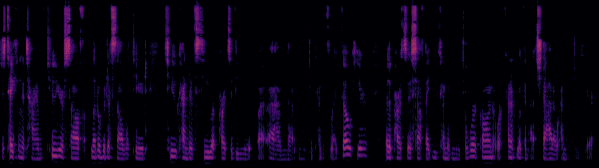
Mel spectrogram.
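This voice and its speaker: A man's voice: fairly low pitch, steady tone, fairly quick, dark tone, husky, rough recording. A man giving a casual tarot reading into a wearable mic, talking in a loose, rambling way with lots of ums and likes. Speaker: tarot reader.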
